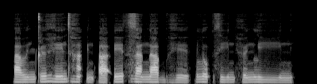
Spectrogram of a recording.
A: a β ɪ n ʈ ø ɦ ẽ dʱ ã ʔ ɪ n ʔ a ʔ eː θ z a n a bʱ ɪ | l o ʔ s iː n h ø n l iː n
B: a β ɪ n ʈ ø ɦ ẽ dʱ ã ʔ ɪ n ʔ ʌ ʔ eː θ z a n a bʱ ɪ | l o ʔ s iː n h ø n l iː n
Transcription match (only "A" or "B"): A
